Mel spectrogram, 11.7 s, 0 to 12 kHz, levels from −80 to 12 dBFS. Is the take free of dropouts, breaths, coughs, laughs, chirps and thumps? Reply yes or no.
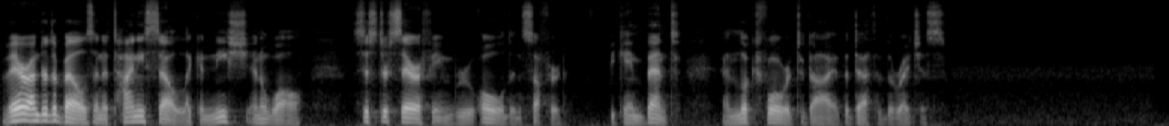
yes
